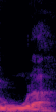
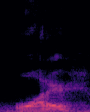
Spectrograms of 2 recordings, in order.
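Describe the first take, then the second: First: It is said in an Australian accent. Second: It is said in a North American accent.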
